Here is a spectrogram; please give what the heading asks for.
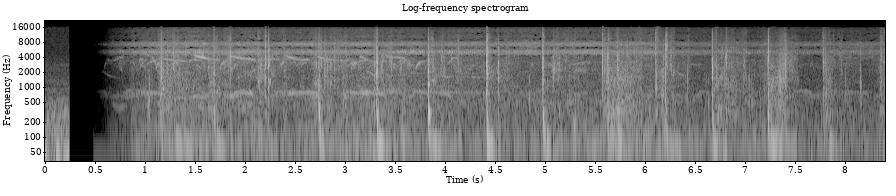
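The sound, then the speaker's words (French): Footsteps walk through mud, many soft, regular steps following one another at a steady pace after a brief silence at the start. “Attention vous marchez, monsieur. Nous ne sommes pas chez nous et nous devons respecter les lieux. Ah, c'est plein de boue.”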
